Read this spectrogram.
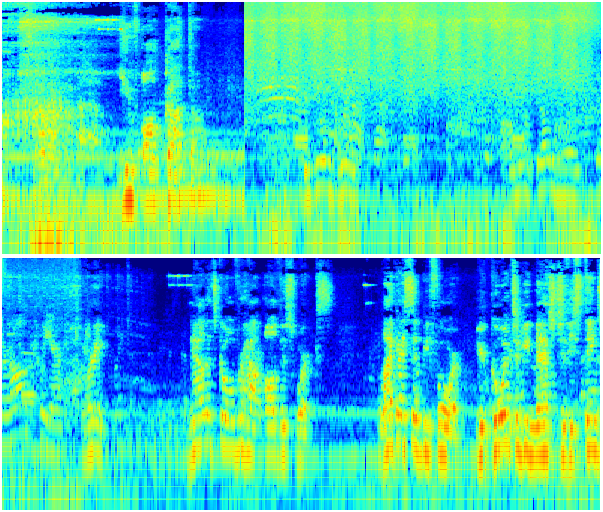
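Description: A man speaks with animation over a loudspeaker in a small enclosed space.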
